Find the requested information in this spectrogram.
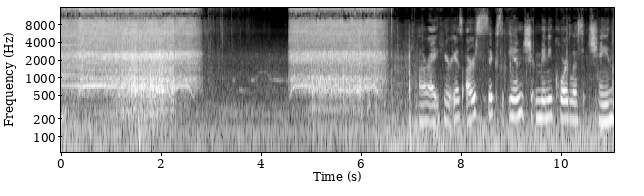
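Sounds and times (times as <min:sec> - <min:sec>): mini chainsaw running: 0:00.0 - 0:02.9, 0:04.6 - 0:06.6.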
